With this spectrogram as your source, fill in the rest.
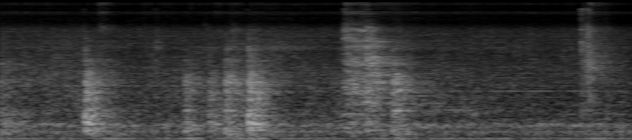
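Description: Clanking of a metal cooking pot and lid as it is opened to check simmering banana stem and lentils, a few short sharp clinks and scrapes spread over three seconds, quiet and close.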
